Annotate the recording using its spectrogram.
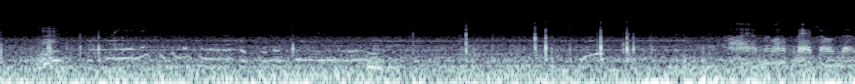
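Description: Car interior while driving: a steady low engine and road rumble, with a few short sharp clicks or knocks in the second half.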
